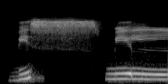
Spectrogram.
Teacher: Huruf sin memiliki sifat al-hams ya, ada udara yang mengalir tapi tidak dipantulkan ketika dia sukun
